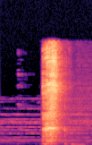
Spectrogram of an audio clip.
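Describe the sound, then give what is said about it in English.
A single sudden sneeze bursts out, sharp and loud with a bright hissy blast, then trails off quickly into a brief rough exhale. “Bless you. Bless you.”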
